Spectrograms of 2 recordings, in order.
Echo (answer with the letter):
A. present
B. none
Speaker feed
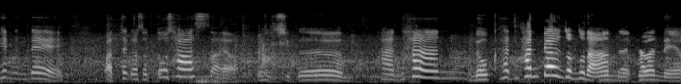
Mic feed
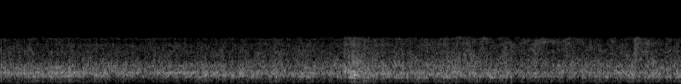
B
